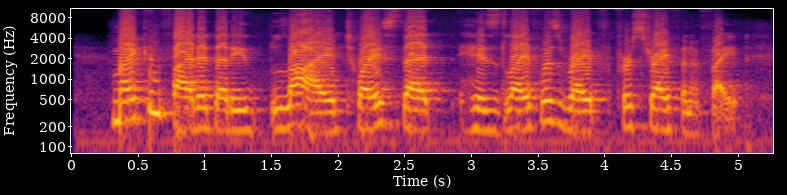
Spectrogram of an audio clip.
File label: mike lied twice, ontario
